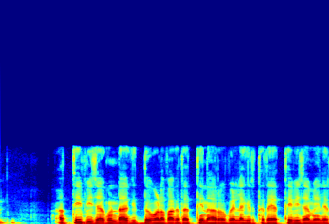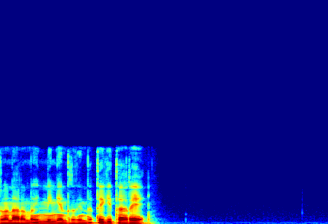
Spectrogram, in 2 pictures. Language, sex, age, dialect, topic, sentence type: Kannada, male, 25-30, Mysore Kannada, agriculture, statement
